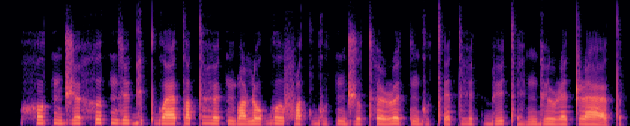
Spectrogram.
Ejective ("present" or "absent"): present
